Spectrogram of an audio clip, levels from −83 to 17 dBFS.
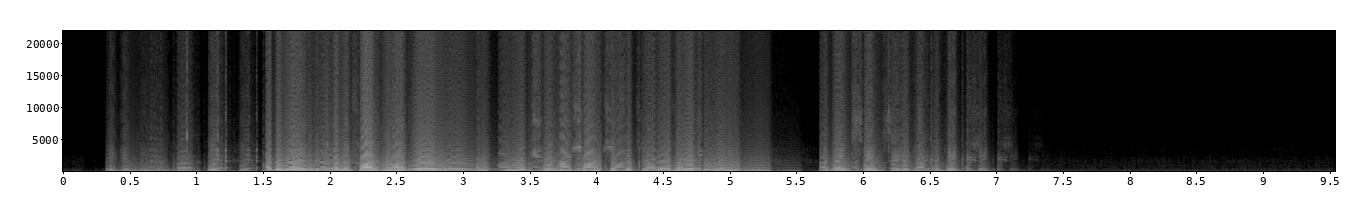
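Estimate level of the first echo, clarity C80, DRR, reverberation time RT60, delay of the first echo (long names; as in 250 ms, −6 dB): −6.5 dB, no reverb audible, no reverb audible, no reverb audible, 232 ms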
